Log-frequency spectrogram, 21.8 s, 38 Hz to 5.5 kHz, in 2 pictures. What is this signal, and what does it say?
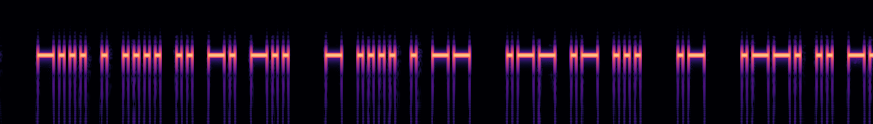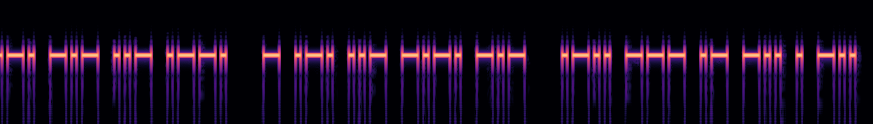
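Morse code, heard as a keyed tone, about 18 wpm, 600 Hz. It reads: BEHIND THEM WAS A PICKUP TRUCK LOADED
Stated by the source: Morse practice at 18 wpm, English text, from CW med Gnister.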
